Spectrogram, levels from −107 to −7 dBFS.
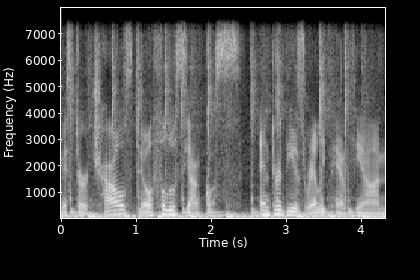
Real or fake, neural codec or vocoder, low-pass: real; none; 7.2 kHz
